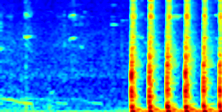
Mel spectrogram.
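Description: Rapid knocking on a wooden door, a quick run of sharp raps that starts a little over a second in.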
